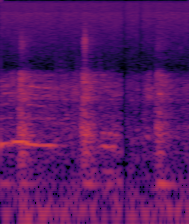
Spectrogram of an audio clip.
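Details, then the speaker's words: Stethoscope auscultation over the trachea while the patient breathes in and out through the mouth: harsh, hollow airflow bursts; normal tracheal breath sounds. "Primero vamos a empezar con auscultar el ruido de la tráquea. Le voy a pedir al paciente que respire por la boca y saque aire."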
